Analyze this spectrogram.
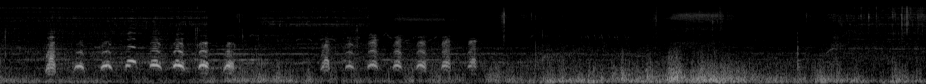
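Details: Domestic goose lunging in attack on 28 April 2013, its female sitting on a nest a little farther on; rapid harsh nasal honks about four per second in two bursts of roughly eight and six, followed by rustling and handling noise.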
